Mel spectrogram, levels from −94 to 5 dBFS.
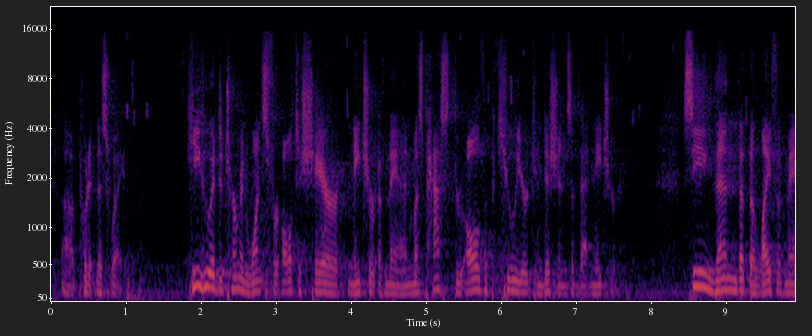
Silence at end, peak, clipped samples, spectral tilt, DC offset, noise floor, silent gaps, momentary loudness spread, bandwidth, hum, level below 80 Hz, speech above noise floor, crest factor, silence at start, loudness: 0 s; -32 dBFS; under 0.1%; -4 dB/octave; under 0.1%; -72 dBFS; none; 11 LU; 15.5 kHz; none; -72 dBFS; 24 dB; 18 dB; 0 s; -48 LUFS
